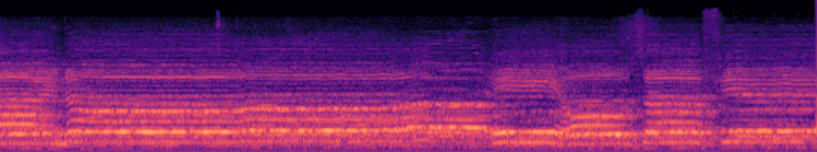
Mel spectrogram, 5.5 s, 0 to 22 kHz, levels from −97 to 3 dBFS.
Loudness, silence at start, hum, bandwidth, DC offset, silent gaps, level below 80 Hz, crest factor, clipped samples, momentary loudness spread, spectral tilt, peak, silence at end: -25 LUFS; 0 s; none; 11.5 kHz; under 0.1%; none; -66 dBFS; 14 dB; under 0.1%; 4 LU; -5.5 dB/octave; -10 dBFS; 0 s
